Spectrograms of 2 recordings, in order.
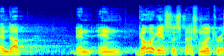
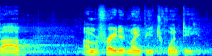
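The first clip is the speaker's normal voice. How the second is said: lower, quieter, emotional voice; 4 semitones lower, 4 dB quieter than usual. Retelling a caller's answer on the phone: imitating someone speaking quietly, emotional. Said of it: "he quietly said into the phone".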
